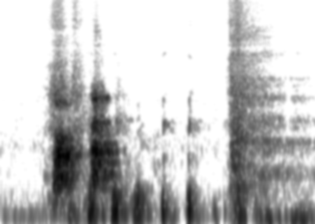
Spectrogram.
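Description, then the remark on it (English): Several sharp barks from pet dogs indoors ring out in a quick, uneven series, loud, with a burst of higher yapping near the end. “Hang on, dogs. Sorry, guys. I'm just going to throw my dogs out.”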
